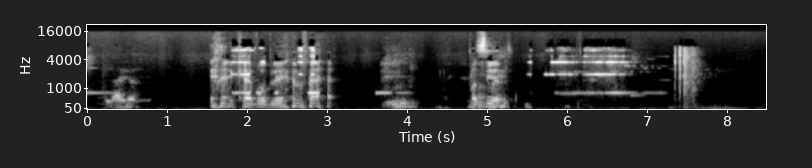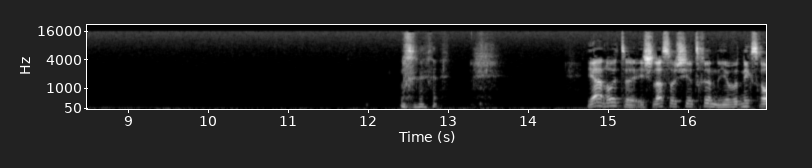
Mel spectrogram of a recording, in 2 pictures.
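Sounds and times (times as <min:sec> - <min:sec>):
bright electronic ringtone: 0:00.0 - 0:00.3, 0:01.8 - 0:03.0, 0:03.6 - 0:04.2, 0:05.5 - 0:07.3
humming room: 0:00.0 - 0:16.9
speech: 0:00.2 - 0:00.8, 0:01.5 - 0:04.2, 0:04.8 - 0:05.6, 0:12.4 - 0:13.5, 0:14.8 - 0:16.9.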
